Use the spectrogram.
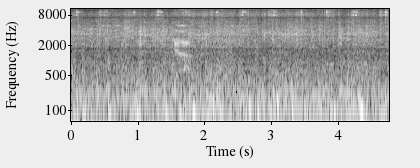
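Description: A moving train in Red Dead Redemption 2 rumbles steadily with a continuous low clatter of rolling wagons, loud and close throughout, with no voices.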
